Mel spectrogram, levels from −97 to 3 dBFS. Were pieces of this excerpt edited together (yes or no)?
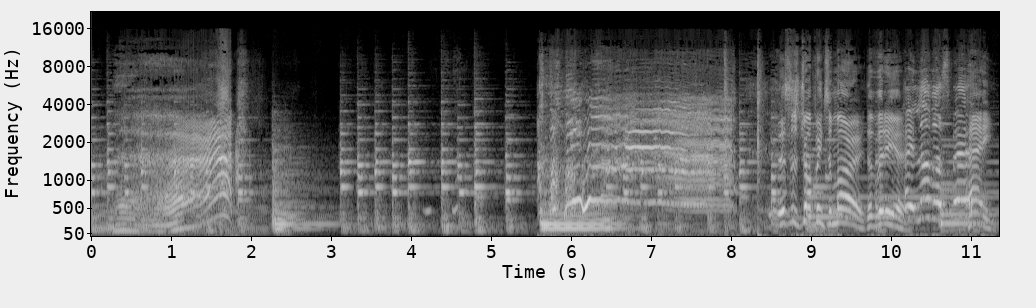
no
